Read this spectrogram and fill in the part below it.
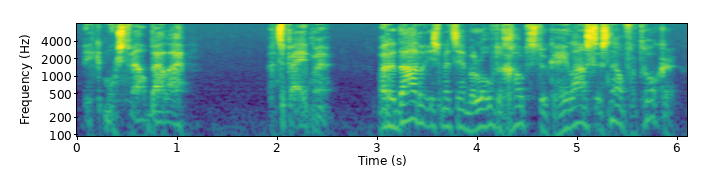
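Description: Corrupt court official, breathy rasp, lively intonation, slippery, murmured insinuations, period radio play. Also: male voice, mid-range voice, moderate pace, full character voice. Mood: sly, mocking. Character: sly, corrupt, evasive privy councillor of an 18th-century court. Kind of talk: radio drama acting.

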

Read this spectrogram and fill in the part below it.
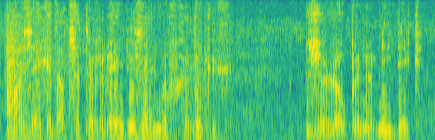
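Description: An actor playing a wry, world-weary, plain-talking man in a colloquial radio play monologue, with a gravelly voice. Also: very deep voice, big pitch swings, normal speed, warm tone, a little hiss or hum, full character voice. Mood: wry, sceptical.

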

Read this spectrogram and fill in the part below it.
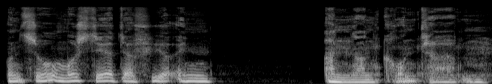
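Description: An actor playing a pondering priest detective in a German radio play, methodical and intense, musing aloud with halting emphasis. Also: male voice, medium pitch, gravelly, mellow, breathy edge, full character voice. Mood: brooding, deliberate. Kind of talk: German radio play dialogue, deliberate monologue.

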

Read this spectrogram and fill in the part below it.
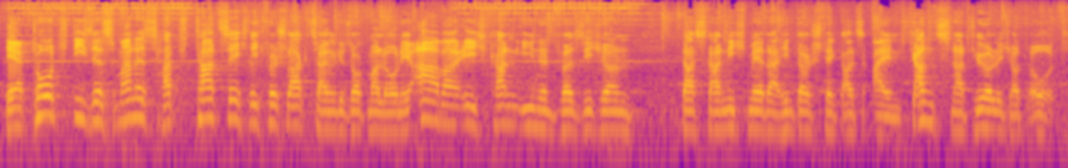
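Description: A man's voice: medium pitch, a little slow, a bit bright, close to an everyday voice. A man acting as an officious, smug policeman in a radio drama. His delivery is hard-edged and emphatic, with a needling touch and a Swiss Standard German accent. There is faint ambient noise behind him. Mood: official, guarded. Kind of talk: radio play dialogue.

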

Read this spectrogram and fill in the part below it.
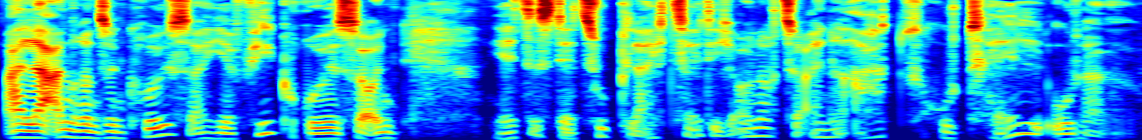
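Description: A man plays an uneasy traveller recounting a paranoid dream. His creaky, husky voice swings widely in pitch as he moves haltingly through the monologue. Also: lively intonation, a bit bright, dry recording, clean studio sound.

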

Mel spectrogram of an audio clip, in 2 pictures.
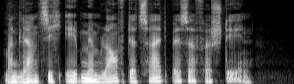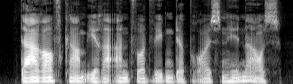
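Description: A man reading scripted literary narration for radio in a measured, precise way. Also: fairly low pitch, fairly even intonation, vocal fry.

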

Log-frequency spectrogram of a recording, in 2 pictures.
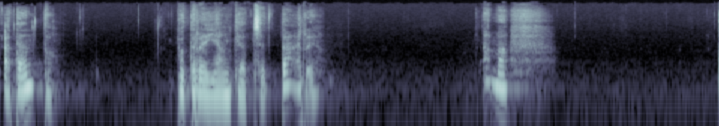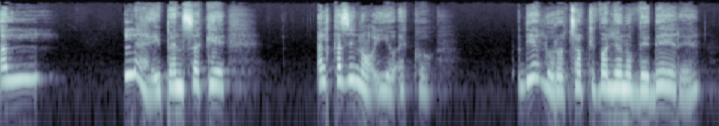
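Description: A woman's voice: a little high, warm tone, slightly rough, full character voice. An actress playing a self-assured, mysterious female singer in a theatrical radio drama, teasing and coy. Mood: seductive.

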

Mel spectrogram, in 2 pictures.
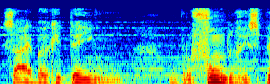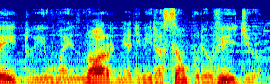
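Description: Low-voiced, expressive scheming Roman gentleman. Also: normal speed, soft background music. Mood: confiding, longing. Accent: Brazilian. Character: smooth-talking scheming Roman gentleman, formal, covetous. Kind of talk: radio drama acting. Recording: dull, muffled studio track.

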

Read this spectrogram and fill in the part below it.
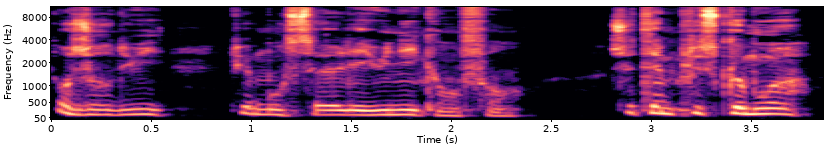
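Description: A man's voice: fairly low pitch, normal speed, darkish tone, breathy edge. A man reading aloud plays a grieving old nobleman, a father who cries out and begs tearfully. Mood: pleading.

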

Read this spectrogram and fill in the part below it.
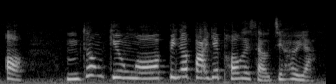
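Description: A woman's voice: sits high, lively intonation, a little fast, a bit bright, lo-fi sound. A woman playing a playful, headstrong young air hostess in a Cantonese radio drama, pouty and teasing. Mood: breezy, defiant. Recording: faint background noise.

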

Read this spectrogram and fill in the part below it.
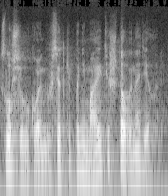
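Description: Radio drama casting: commanding army school chief, low voice, stern, exasperated but fair. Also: male voice, sing-song, racing, darkish tone. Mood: stern, reproachful. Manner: commanding, reproachful, emphatic. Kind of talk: Russian radio play acting.

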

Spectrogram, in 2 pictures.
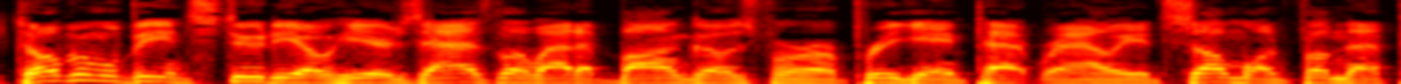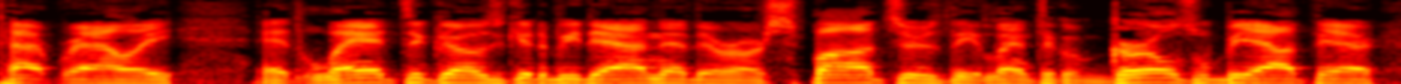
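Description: A man's voice: medium pitch, fast talker, hardly any pauses, a bit bright, dry recording. Guy hosting sports radio, sarcastic banter, dry muffled studio sound. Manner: joking, sarcastic, reads promos.

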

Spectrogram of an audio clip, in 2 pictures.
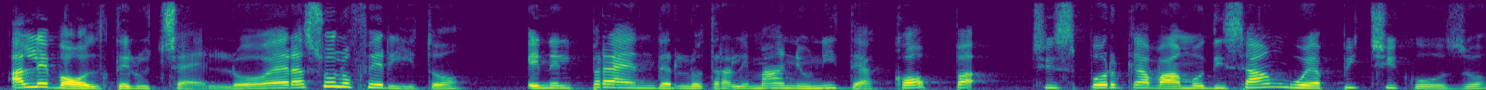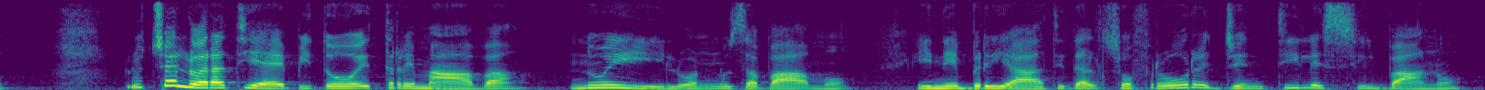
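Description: A woman's voice: mid-range voice, expressive, normal speed. Woman reading in radio theatre. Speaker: stage reader.

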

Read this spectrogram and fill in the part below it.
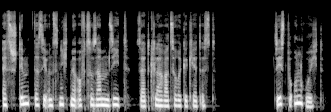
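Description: An actress playing a reflective woman reading from her wartime diary in a measured, intimate literary radio drama delivery, with a slightly husky voice. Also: on the low side, warm tone, natural voice. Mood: matter-of-fact.

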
